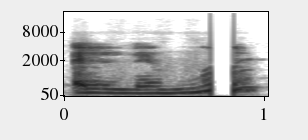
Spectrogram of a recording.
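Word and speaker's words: الليمون: So if I want to say the lemon, I say el-lemon and el-lemon. So I stress on the la and I don't pronounce it here.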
